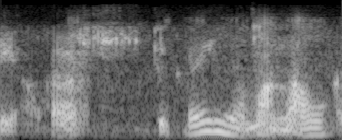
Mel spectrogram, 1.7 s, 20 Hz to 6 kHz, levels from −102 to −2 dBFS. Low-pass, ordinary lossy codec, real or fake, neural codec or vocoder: 5.4 kHz; AAC, 32 kbps; fake; vocoder, 22.05 kHz, 80 mel bands, HiFi-GAN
